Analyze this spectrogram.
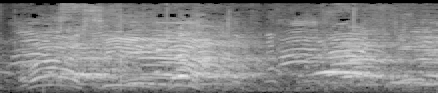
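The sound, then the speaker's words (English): A crowd of pro-Moscow activists outside Simferopol cheers and shouts as Russian troops take over a military base, many overlapping voices rising and falling together in a steady, fairly loud swell with a brief surge near the end. “Outside Simferopol, pro-Moscow activists cheer as Russian troops take over another military base.”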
